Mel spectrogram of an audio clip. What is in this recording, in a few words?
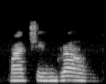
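"matching ground", Nigerian Pidgin, female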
